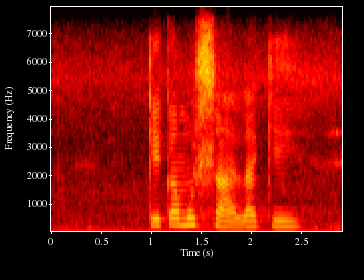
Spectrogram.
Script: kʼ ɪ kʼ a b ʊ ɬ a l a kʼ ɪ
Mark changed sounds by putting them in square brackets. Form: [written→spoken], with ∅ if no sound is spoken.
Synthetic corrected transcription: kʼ ɪ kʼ a [b→m] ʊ ɬ a l a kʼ ɪ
